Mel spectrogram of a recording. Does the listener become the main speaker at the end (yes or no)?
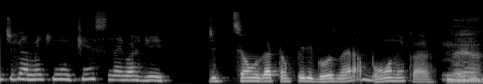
yes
